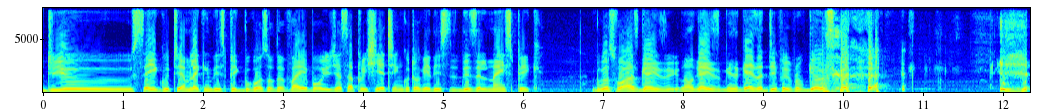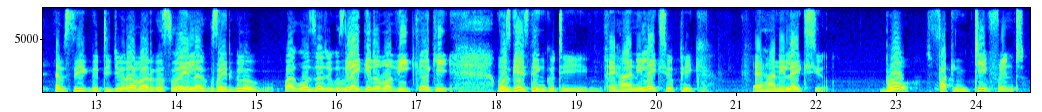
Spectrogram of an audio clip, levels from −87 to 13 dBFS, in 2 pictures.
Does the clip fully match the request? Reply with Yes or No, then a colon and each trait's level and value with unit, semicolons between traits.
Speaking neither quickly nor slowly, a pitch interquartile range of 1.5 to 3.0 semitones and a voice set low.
Yes: average, 145 wpm; average, 2.7 semitones; low, 115 Hz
